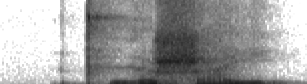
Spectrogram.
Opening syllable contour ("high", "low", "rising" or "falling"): rising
